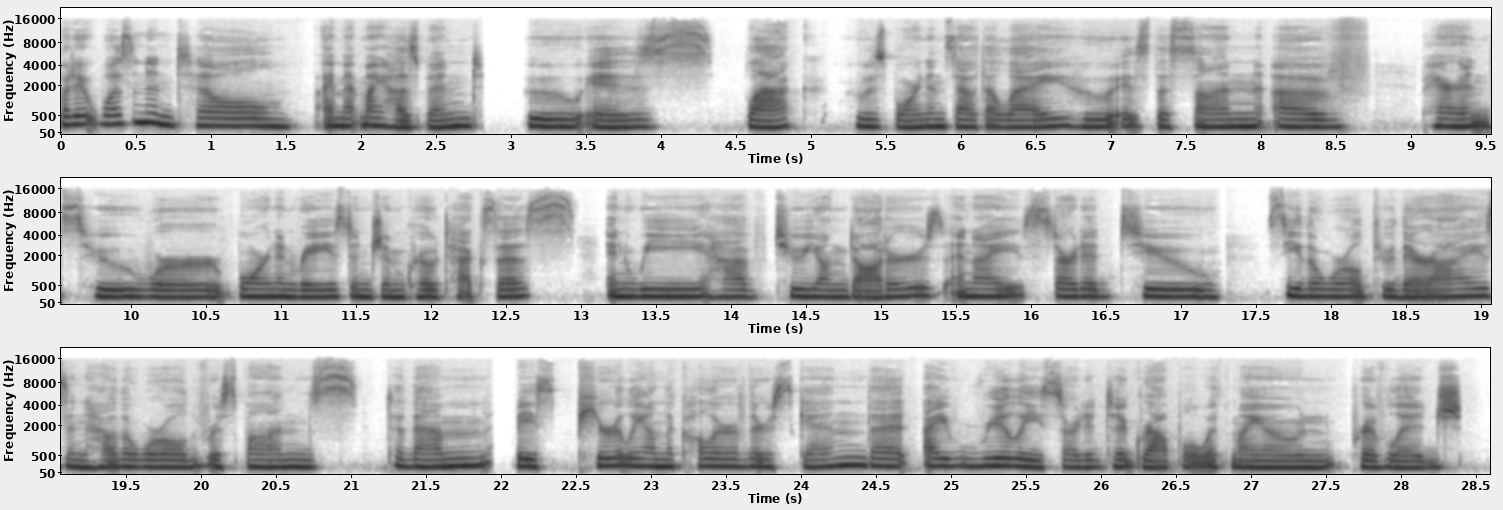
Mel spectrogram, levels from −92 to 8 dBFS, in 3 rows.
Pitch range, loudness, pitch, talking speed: 180-200 Hz, -17 LUFS, 190 Hz, 155 wpm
